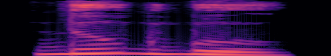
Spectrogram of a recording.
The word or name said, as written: ತೂಬು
